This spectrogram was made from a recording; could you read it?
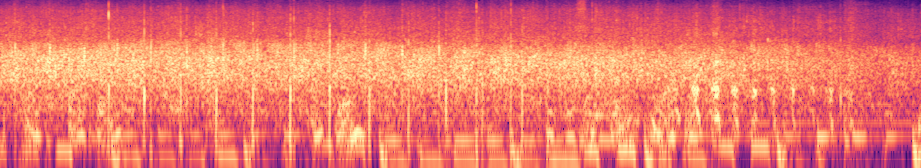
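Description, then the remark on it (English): A crowd applauds Dolores Huerta steadily for about seven seconds, a dense wash of clapping that stays loud throughout and tapers slightly at the end, with a few faint voices mixed in underneath. “So I'll give a big round of applause.”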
